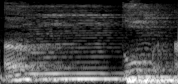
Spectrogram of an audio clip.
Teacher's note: அந்த நூனை அன்னு சொல்லக்கூடாது, மூக்கால மறைச்சு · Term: இக்ஃபா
